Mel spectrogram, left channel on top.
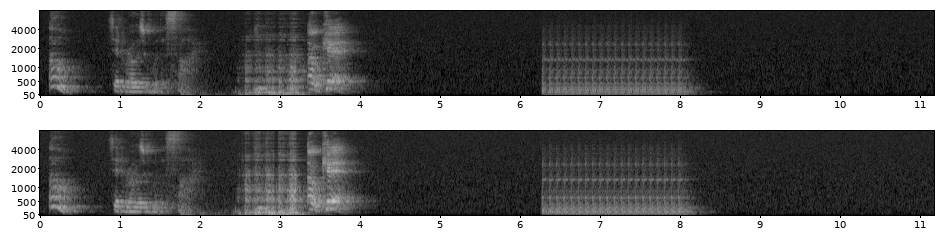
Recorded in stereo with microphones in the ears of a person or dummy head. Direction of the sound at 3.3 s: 65° right (ahead or behind).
